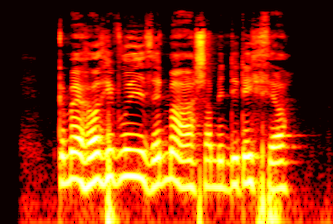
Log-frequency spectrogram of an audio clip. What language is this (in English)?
Welsh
